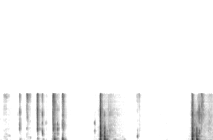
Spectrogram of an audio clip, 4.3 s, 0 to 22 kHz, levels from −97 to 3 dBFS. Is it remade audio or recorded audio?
remade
